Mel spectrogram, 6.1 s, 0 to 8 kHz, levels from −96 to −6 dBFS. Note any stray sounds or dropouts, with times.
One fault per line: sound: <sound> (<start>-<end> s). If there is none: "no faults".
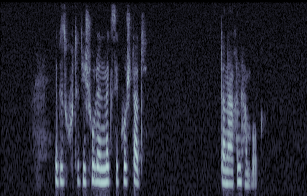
no faults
